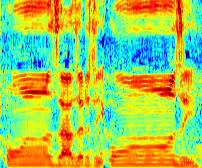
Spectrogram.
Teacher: নুন সাকিনের পরে ইফার হরফ জ আসার কারণে এখানে ইফা গুন্নাহ করে পড়তে হবে অর্থাৎ গুন্নাহকে গোপন করে পড়তে হবে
